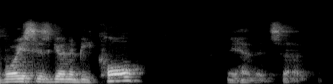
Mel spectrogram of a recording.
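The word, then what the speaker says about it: קול: So voice is going to be kol. We have it set. Kof and Lamed, it's pronounced Kol.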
